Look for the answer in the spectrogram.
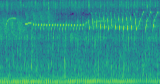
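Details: Canary song from a recording meant to get stalled canaries singing: a soft rising note, a long thin high trill, then louder pulsed notes and sweeping whistles, over a steady low hum.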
